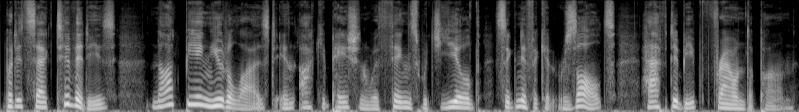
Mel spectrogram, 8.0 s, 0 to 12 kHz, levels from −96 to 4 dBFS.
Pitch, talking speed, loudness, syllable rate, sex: 150 Hz, 145 wpm, -20 LUFS, 4.9 syllables/s, male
